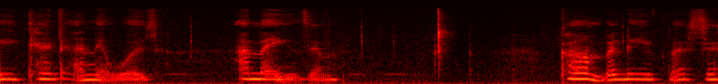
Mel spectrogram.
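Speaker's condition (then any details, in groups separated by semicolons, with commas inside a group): Cerebral palsy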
